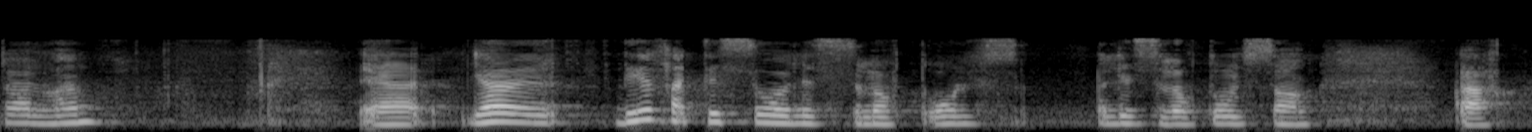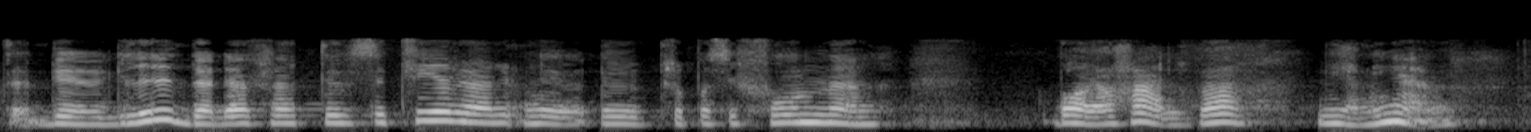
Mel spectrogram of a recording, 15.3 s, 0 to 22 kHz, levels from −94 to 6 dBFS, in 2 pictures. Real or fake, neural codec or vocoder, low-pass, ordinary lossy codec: fake; codec, 44.1 kHz, 3.4 kbps, Pupu-Codec; 7.2 kHz; none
